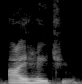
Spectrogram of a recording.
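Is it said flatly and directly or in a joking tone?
direct. It is said flatly and directly.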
